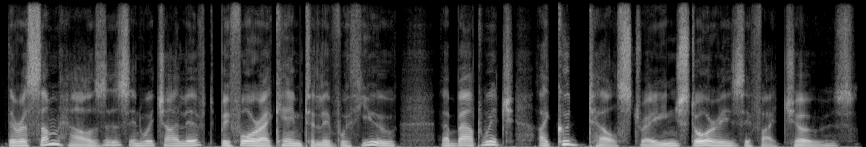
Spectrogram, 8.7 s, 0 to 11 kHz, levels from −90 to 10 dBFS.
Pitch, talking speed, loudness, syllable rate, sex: 145 Hz, 175 wpm, -18 LUFS, 4.6 syllables/s, male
